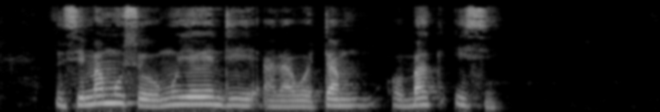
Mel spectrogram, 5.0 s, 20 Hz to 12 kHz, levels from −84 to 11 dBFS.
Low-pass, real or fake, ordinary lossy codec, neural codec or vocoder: 9.9 kHz; real; Opus, 64 kbps; none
